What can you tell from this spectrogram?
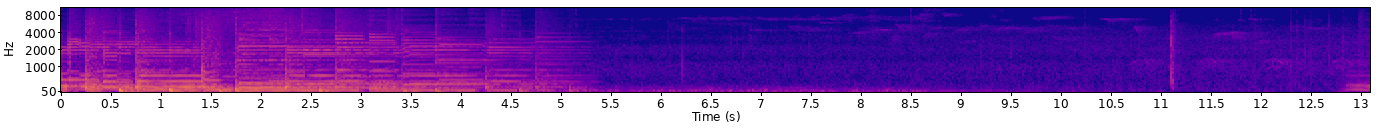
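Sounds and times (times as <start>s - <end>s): distant bird calls: 5.3s - 13.0s.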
